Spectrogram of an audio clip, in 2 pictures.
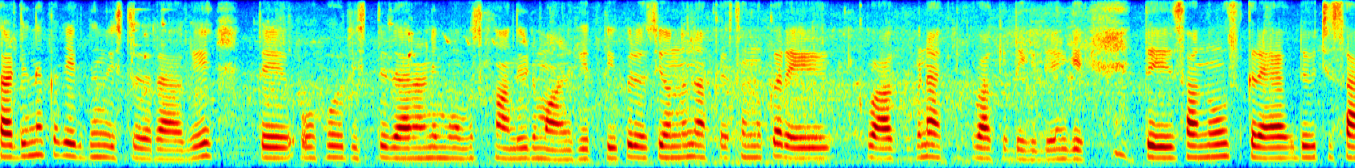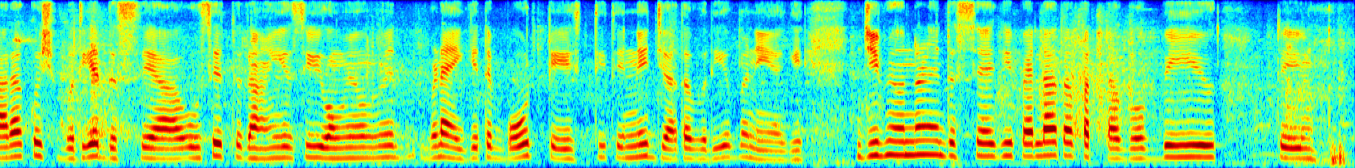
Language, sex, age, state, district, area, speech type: Punjabi, female, 30-45, Punjab, Bathinda, rural, spontaneous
